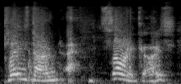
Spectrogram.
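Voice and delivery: helpless laughing apology; laughing plea. Real, not acted. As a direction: beg them off while laughing. Laughing plea after partner eggs on.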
